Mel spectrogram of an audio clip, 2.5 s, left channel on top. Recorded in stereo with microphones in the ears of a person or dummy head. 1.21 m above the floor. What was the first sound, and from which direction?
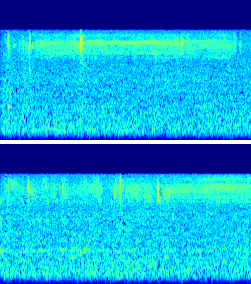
Only background noise.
